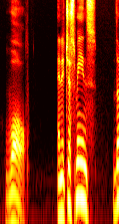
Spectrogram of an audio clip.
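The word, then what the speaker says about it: 월: It's pronounced wool, and it just means the moon.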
